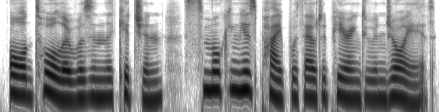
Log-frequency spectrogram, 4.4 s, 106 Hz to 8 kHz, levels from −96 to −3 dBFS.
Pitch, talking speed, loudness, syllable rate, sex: 195 Hz, 190 wpm, -17 LUFS, 5.3 syllables/s, female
